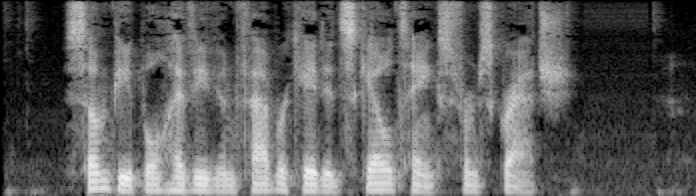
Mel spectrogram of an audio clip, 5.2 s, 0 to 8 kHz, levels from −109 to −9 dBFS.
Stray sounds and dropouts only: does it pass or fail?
pass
